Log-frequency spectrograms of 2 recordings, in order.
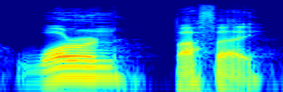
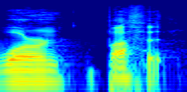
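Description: First: The surname is said in an unusual, altered way. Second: The surname is said in its usual, standard way.

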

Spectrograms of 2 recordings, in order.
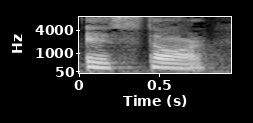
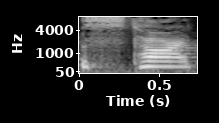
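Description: First: A short e vowel is added before the s. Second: The word starts directly with the s sound. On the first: The speaker calls it wrong. "خیلی از ایرانی ها میگن استار، یعنی قبل از اس یک ای هم اضافه میکنن" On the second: The speaker calls it right. "STAR که star تلفظ میشه"

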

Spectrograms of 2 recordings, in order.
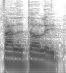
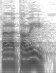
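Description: First: The name is said with an English accent. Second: The name is said with a Spanish accent. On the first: "I would guess" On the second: "if I was Spanish"

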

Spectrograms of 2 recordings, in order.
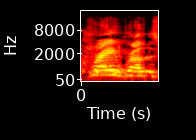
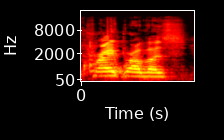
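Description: First: It is said in the speaker's normal accent. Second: It is said in a mock English gangster accent.

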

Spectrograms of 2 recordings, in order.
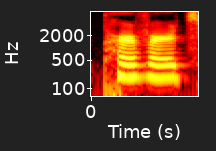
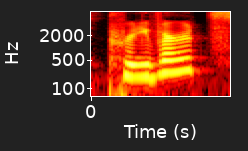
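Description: First: The word begins with the sound per. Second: The word begins with the sound pre. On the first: This is the standard pronunciation. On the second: This is how older regional speakers say it.

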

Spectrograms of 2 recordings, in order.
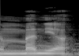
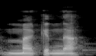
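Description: First: The G and N merge into one 'ny' sound. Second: The G and N are pronounced as separate sounds. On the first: The speaker calls it wrong. "et non pas" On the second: The speaker calls it right. "certains mots se prononcent avec le G séparé du N"

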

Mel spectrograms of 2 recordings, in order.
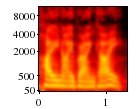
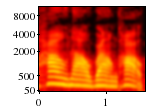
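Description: First: It is said in the speaker's own accent. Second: It is said in a neutralised, standard accent.

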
